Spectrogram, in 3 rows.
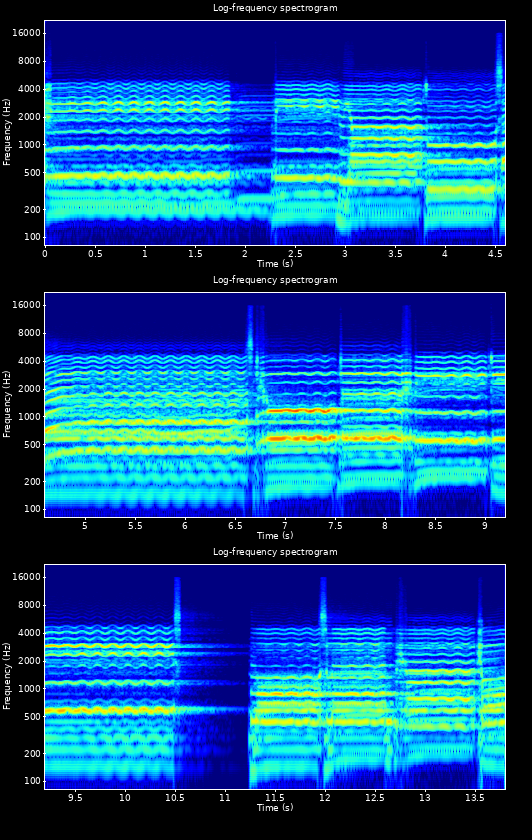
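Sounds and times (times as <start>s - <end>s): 
soprano singing: 0.0s - 10.7s, 11.3s - 13.7s.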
